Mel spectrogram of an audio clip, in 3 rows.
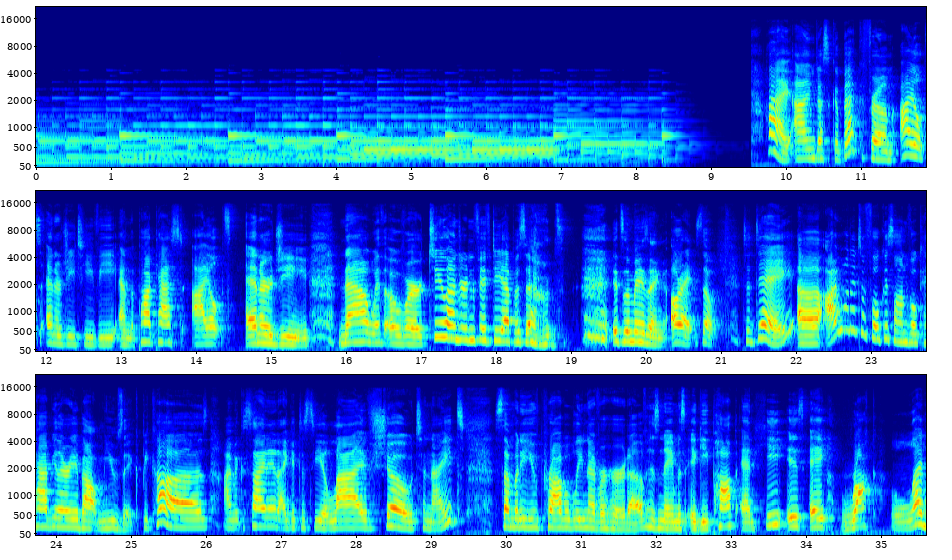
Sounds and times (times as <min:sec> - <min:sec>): Speech: 0:09.7 - 0:18.9, 0:19.5 - 0:35.6.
